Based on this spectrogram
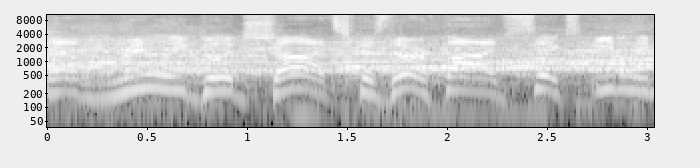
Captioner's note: cheers and applause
